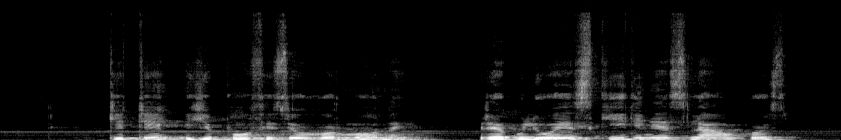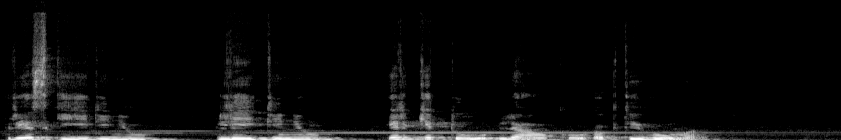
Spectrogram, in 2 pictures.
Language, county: Lithuanian, Utena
